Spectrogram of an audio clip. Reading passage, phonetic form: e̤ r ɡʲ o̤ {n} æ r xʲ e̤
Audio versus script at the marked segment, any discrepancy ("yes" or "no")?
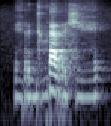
yes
